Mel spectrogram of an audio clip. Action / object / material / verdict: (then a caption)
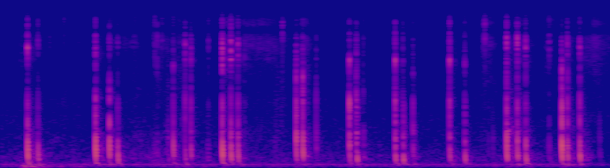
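tap / plastic toy capsule ball / plastic / none. Long nails tap and click on the shell of a white hollow plastic toy capsule ball held in the hands. The quiet, sharp, dry clicks come in quick irregular bursts with no ring.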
